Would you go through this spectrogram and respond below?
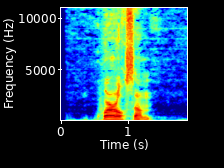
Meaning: Argumentative; fond of or prone to quarreling
- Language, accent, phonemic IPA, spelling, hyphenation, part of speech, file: English, General American, /ˈkwɔɹəlsəm/, quarrelsome, quar‧rel‧some, adjective, En-us-quarrelsome.ogg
